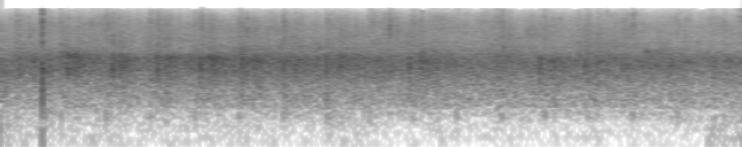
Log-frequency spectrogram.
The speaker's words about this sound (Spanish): ¿Por qué no damos unas fuertes palmas a nuestro Señor?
